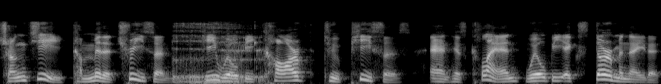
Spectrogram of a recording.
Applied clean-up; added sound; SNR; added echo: none; Burping, eructation; 10 dB; none.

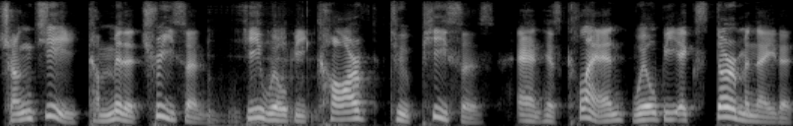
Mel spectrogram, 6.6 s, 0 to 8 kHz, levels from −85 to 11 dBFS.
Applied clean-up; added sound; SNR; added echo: neural separator model SepFormer DNS4.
